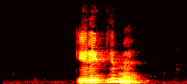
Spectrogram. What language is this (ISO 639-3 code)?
tur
